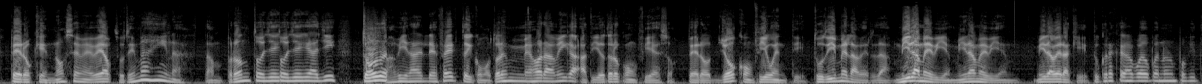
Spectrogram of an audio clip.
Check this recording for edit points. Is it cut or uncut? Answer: cut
